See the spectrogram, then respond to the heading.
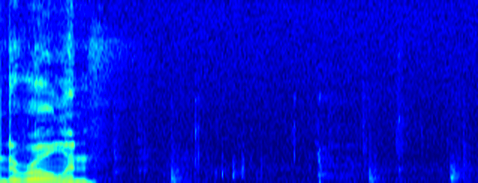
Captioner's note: footsteps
